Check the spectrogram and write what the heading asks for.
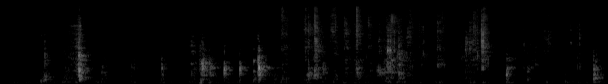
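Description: Cardboard box and card packaging being handled: a scatter of light taps and rustles.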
